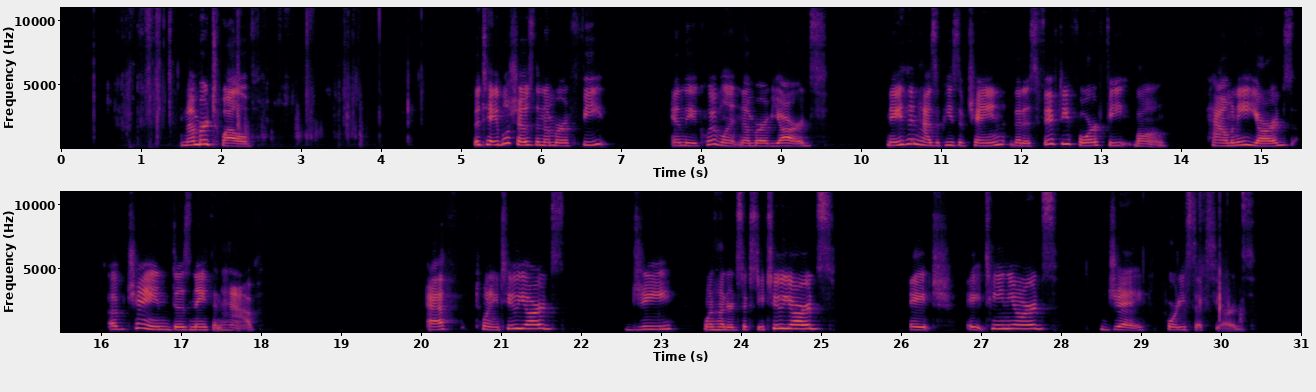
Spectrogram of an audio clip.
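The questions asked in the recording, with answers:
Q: How many yards of chain does Nathan have?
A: H: 18 yards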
